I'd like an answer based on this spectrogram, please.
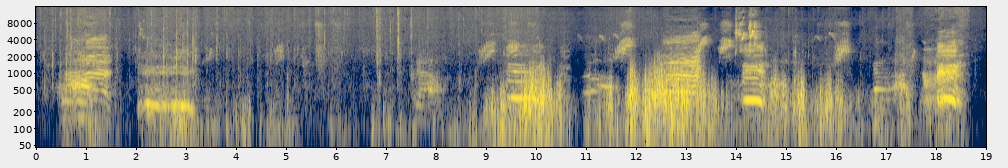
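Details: Several cattle on a countryside farm calling in overlapping, uneven moos and bellows, some wavering and others short and grunting, crowded together with few pauses over a noisy low background.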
